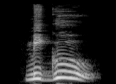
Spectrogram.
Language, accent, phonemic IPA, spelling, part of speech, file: Swahili, Kenya, /miˈɠuː/, miguu, noun, Sw-ke-miguu.flac
- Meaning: plural of mguu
